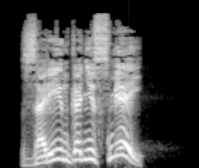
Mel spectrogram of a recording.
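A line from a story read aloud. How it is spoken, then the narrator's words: Mother shouting. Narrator (Russian): крикнула мама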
